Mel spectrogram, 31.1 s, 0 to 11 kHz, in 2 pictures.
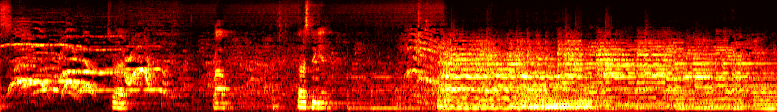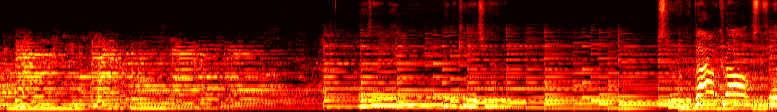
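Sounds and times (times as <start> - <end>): electric guitar ringing chords: 6.0 - 31.0.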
